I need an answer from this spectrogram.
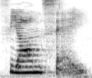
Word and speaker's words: fiancé: you see a word if you know it comes from French you will pronounce the letter A or the sound as an A so the first word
